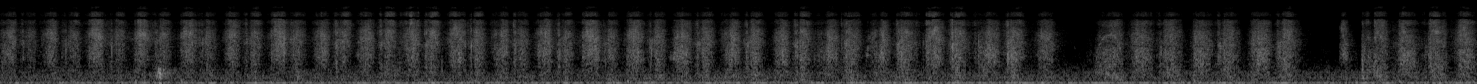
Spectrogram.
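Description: A small, fringed, wet woven Persian-style pile rug lies flat on the floor covered in soap foam and is scrubbed with the stiff bristles of a long-handled green plastic broom. Quick, steady back-and-forth strokes make a bright, bristly, sloshing hiss over a faint low rumble, with two brief pauses near the end.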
